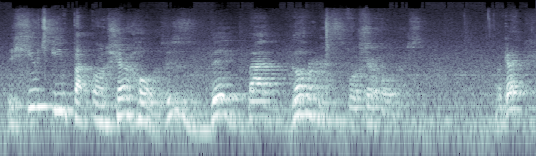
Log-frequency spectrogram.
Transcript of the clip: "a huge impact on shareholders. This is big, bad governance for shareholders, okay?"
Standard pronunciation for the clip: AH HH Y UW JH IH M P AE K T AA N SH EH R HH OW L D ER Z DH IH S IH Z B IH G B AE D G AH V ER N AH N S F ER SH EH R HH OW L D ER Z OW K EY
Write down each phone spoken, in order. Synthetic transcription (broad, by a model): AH HH Y UW JH IH M P AE K T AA N SH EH R HH OW L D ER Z DH IH S IH Z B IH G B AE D G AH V ER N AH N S F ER SH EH R HH OW L D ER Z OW K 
